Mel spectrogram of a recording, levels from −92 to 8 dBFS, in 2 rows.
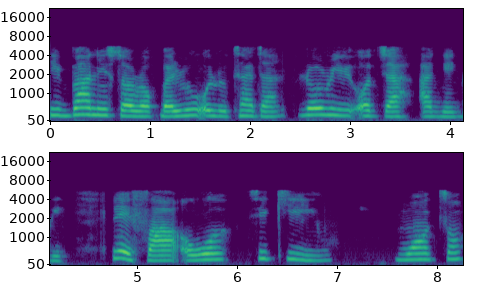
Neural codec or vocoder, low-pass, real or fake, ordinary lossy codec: codec, 16 kHz, 4 kbps, FreqCodec, smaller model; 5.4 kHz; fake; none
